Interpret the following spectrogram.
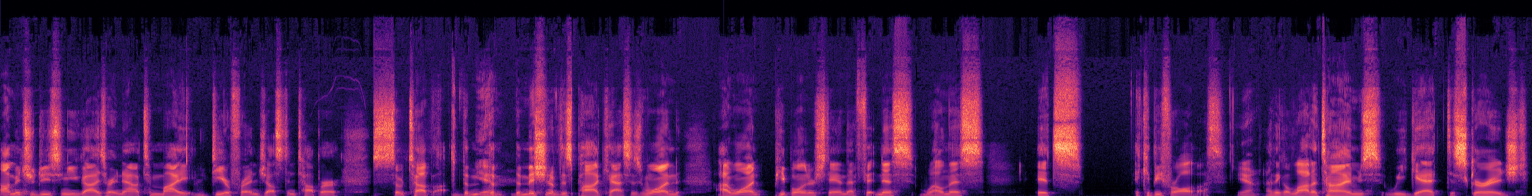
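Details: Stuttering in an adult man who says he stutters and has learned to embrace it.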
